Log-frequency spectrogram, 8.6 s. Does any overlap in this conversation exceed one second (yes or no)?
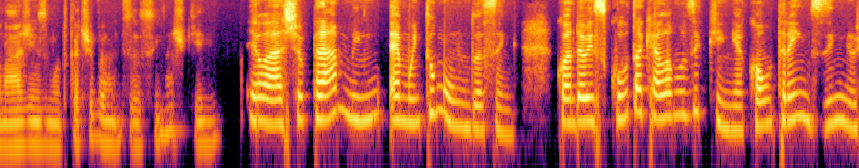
no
